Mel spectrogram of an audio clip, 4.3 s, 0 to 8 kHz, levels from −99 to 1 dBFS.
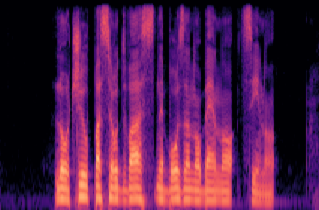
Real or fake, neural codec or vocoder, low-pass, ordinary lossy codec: real; none; 7.2 kHz; none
